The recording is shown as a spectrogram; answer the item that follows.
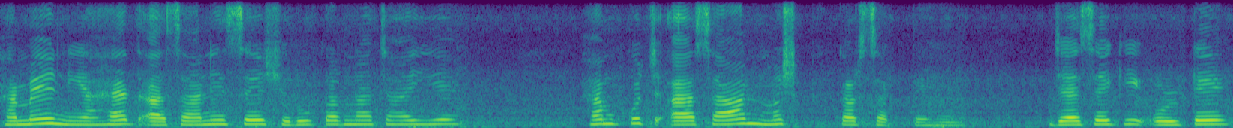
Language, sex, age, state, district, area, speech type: Urdu, female, 30-45, Uttar Pradesh, Shahjahanpur, urban, spontaneous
